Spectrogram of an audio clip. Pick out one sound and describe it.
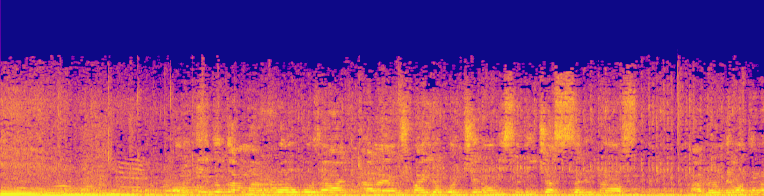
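A crowd of men and women talk and call out outdoors.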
